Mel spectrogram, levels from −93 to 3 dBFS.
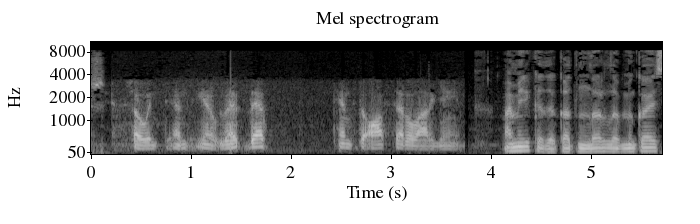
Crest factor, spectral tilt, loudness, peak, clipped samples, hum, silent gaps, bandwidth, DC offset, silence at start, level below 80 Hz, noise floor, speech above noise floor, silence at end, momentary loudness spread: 16 dB; -5.5 dB/octave; -27 LUFS; -12 dBFS; under 0.1%; none; none; 8.8 kHz; under 0.1%; 0 s; -56 dBFS; -57 dBFS; 31 dB; 0 s; 10 LU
